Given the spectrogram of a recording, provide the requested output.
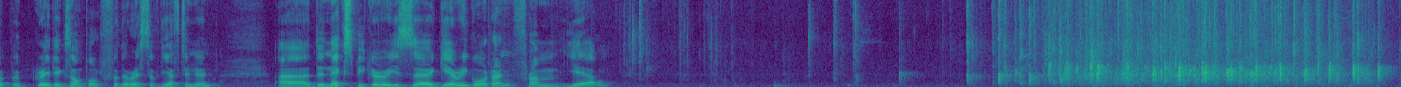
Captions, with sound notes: a great example for the rest of the afternoon. The next speaker is Gary Gordon from Yale. [APPLAUSE]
